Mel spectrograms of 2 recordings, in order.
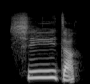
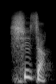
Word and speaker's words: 시작: And note that when a word ends with 기억, its romanization is K ending, but actually we don't make the K sound at the end, but we make a stopping sound.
